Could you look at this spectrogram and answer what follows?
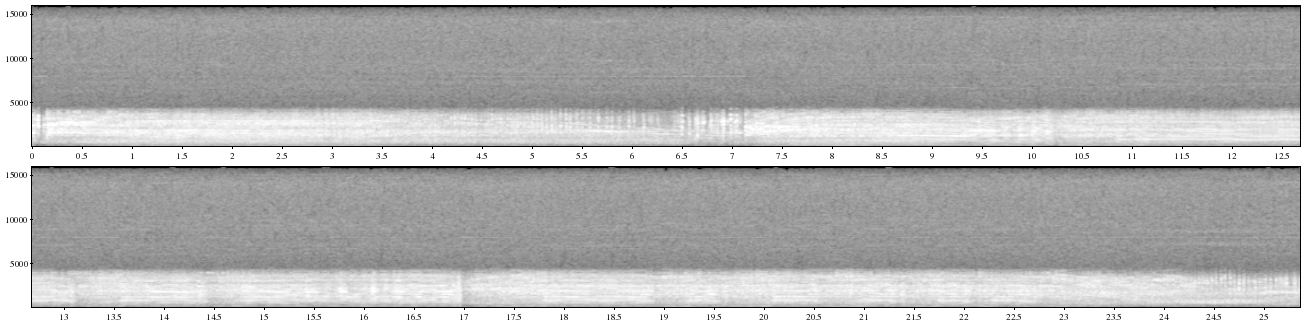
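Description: A buffing wheel loaded with rouge polishes aluminum with a steady, loud motor whine that hums throughout, its pitch shifting slightly as the wheel meets the workpiece.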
